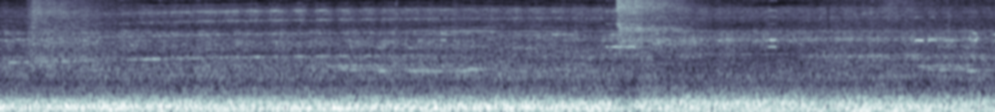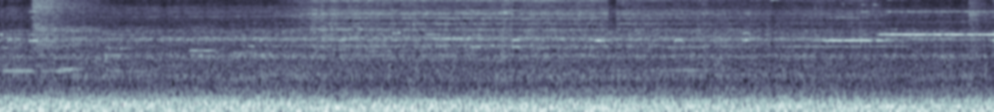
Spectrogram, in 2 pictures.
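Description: A diesel locomotive engine rumbles steadily as the train rolls slowly along the track.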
